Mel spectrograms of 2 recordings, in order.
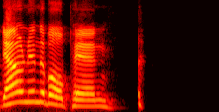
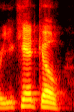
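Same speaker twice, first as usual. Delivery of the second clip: plain; 7 semitones lower, 6 dB louder than usual. Retold or imitated. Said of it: "you can't change your voice".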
